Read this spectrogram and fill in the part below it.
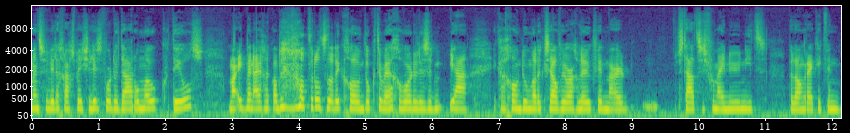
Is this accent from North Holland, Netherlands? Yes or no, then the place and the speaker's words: no; Schiedam, South Holland, Netherlands; now in Rotterdam, Netherlands; Ik ben 25 jaar en ik kom uit Schiedam. Daar heb ik eigenlijk mijn hele leven gewoond. Maar nu sinds een paar maanden woon ik in Rotterdam. En ik heb in Schiedam ook altijd op school gezeten. Op Spieringzoek, de middelbare school gedaan.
